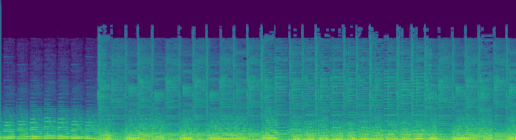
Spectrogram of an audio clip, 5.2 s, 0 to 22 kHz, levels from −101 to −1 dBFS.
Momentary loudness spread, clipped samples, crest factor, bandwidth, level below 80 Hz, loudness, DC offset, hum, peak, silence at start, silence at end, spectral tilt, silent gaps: 2 LU; under 0.1%; 14 dB; 17.5 kHz; -32 dBFS; -17 LUFS; under 0.1%; none; -2 dBFS; 0 s; 0 s; -6 dB/octave; none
